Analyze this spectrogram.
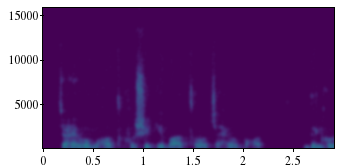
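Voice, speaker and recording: A man at a moderate pace, very deep and low in pitch, with an Odia accent. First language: Odia (speaking Hindi). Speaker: poet. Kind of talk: interview on a panel. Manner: halting, many fillers.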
